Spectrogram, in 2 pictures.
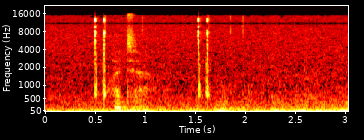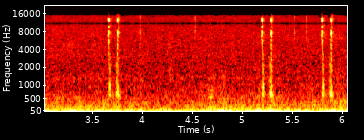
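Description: Computer mouse button clicked in quick double-clicks: five pairs of short, sharp clicks spread irregularly over a few seconds, over a faint low room hum.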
